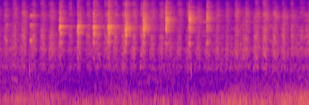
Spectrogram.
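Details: Japanese green woodpecker uttering a rapid string of sharp, high notes that swell and then fade, set against a steady low rumble.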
